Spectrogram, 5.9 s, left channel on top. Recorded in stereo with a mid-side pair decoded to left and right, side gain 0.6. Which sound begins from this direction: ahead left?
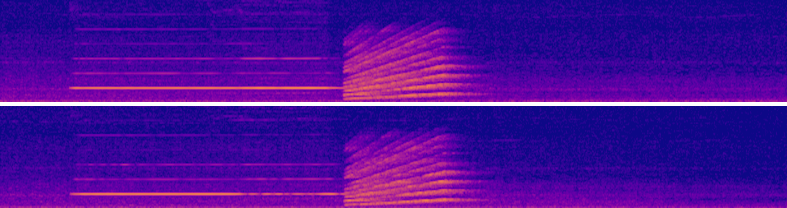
A flute, at 0.5 s.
